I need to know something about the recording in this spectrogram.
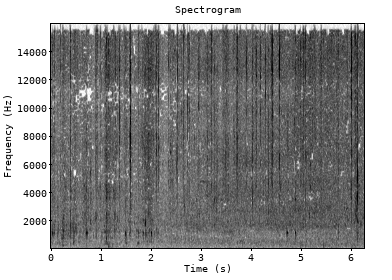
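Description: Hooked brown trout splashing at the water's surface while being fought on a spinning rod: scattered short splashes and drips, busiest in the first couple of seconds, over a steady faint wash of water.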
